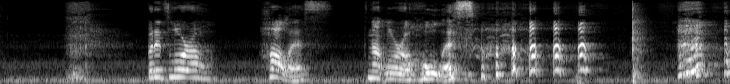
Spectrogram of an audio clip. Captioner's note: laughs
